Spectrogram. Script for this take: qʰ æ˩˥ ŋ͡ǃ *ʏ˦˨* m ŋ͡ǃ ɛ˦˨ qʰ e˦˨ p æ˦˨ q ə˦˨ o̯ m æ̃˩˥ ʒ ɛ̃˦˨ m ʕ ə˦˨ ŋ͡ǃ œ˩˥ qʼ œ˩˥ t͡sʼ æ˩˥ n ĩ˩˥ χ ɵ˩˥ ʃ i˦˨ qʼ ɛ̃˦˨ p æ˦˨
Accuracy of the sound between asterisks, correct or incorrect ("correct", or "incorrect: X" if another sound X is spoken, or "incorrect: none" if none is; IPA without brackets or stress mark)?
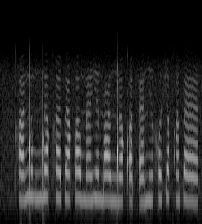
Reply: incorrect: ə˦˨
